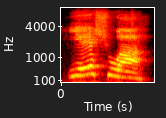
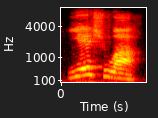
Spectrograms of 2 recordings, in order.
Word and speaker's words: Yeshua: dizer salvação no hebraico, você vai pronunciar Yeshua, com esse re, com esse som de R no final. Yeshua.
